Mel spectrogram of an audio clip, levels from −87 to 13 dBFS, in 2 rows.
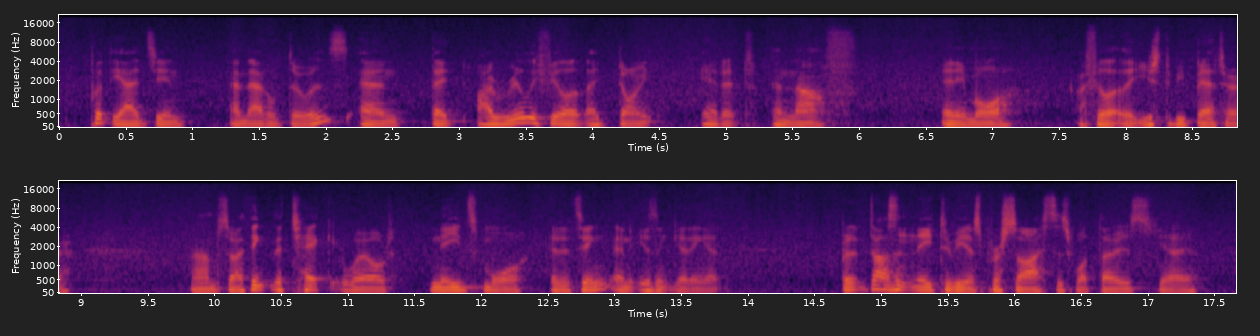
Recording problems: hiss; noticeable; throughout; 20 dB below the speech

